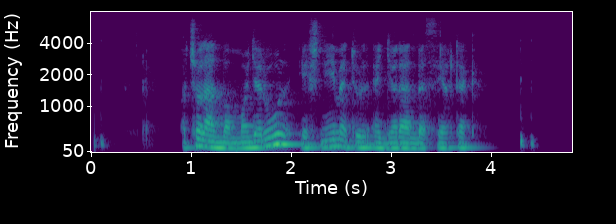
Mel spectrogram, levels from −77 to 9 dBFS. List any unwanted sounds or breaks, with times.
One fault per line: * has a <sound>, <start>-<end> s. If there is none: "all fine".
all fine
